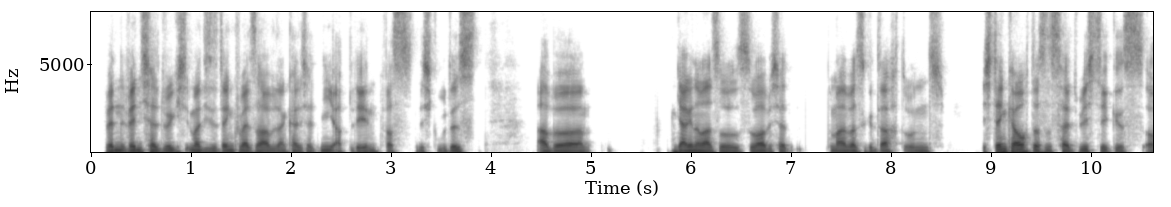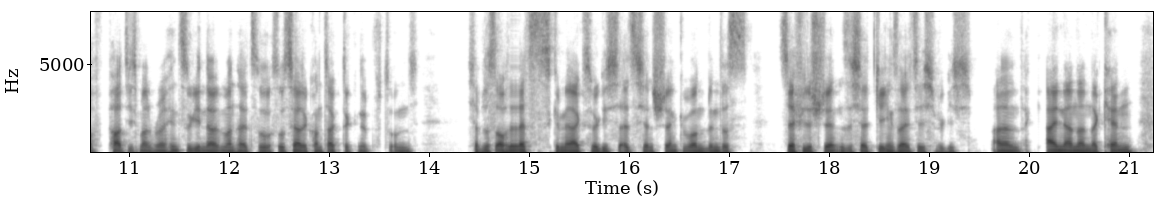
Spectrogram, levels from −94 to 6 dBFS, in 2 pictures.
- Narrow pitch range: Yes, narrow, 1.9 semitones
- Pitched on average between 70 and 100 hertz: Yes, very low, 95 Hz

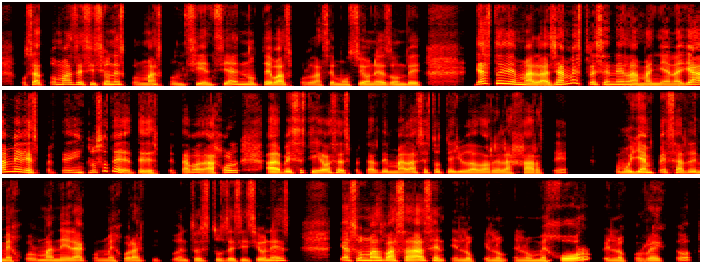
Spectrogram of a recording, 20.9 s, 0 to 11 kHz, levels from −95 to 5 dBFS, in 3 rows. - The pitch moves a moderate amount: Yes, average, 3.7 semitones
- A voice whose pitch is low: No, medium, 170 Hz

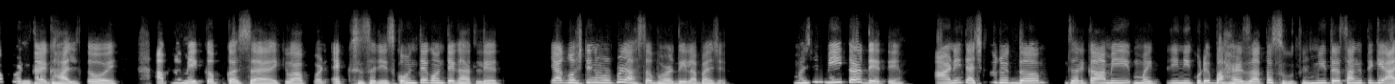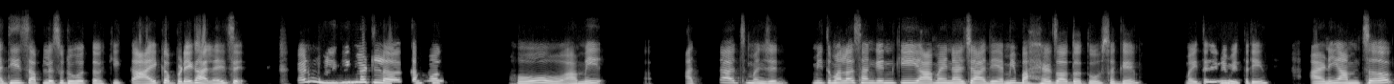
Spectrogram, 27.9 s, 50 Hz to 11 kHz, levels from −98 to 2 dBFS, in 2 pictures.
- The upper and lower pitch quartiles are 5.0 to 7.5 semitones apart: No, average, 3.4 semitones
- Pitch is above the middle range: Yes, high, 245 Hz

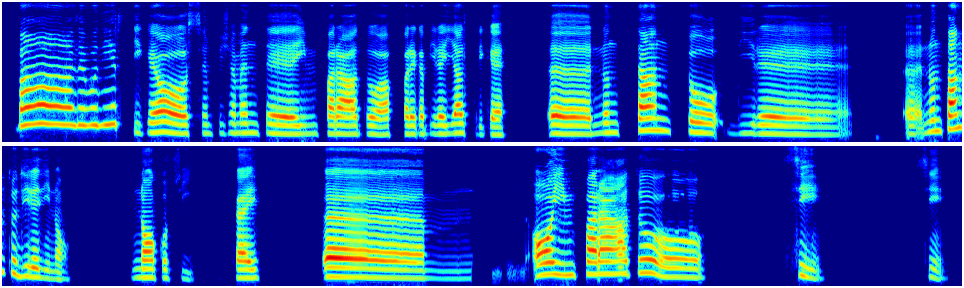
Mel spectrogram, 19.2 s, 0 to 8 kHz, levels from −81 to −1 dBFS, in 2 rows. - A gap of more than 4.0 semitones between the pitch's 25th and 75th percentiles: Yes, average, 4.4 semitones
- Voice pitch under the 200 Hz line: Yes, high, 190 Hz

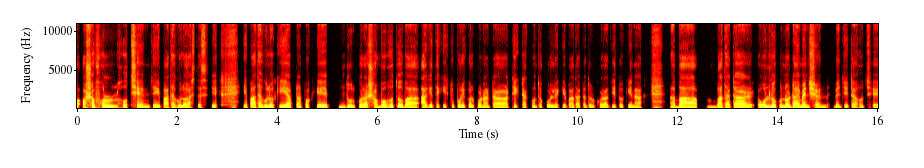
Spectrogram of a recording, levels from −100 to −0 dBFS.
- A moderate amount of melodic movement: No, narrow, 2.3 semitones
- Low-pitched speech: Yes, low, 110 Hz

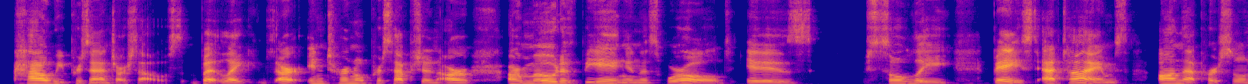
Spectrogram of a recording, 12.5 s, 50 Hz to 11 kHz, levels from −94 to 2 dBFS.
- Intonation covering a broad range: No, average, 4.1 semitones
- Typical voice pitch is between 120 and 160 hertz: No, medium, 185 Hz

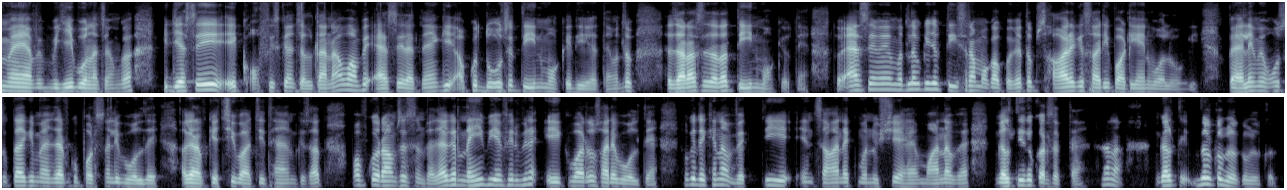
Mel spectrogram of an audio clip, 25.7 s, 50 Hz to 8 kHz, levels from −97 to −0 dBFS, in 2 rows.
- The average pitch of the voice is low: Yes, low, 130 Hz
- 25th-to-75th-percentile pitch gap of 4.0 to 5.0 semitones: Yes, average, 4.3 semitones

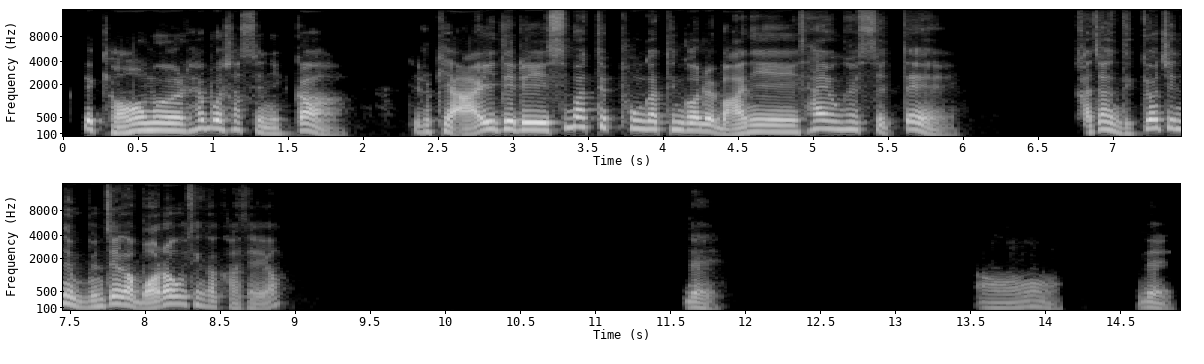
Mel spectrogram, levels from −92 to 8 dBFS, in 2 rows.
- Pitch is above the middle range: No, medium, 170 Hz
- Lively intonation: Yes, wide, 6.8 semitones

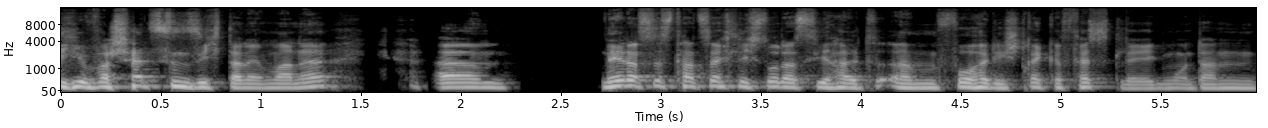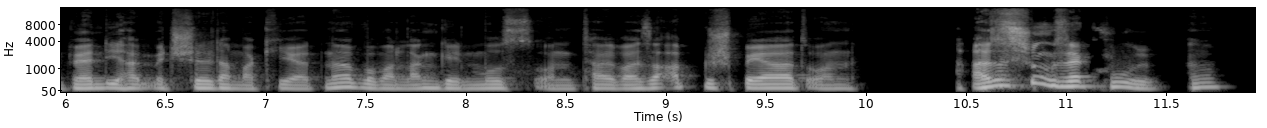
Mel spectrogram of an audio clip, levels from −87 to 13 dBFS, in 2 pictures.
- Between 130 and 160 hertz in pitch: Yes, medium, 140 Hz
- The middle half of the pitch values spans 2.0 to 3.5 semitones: No, average, 4.3 semitones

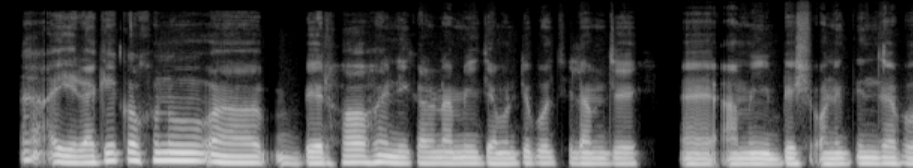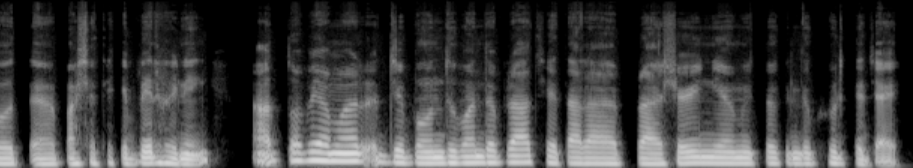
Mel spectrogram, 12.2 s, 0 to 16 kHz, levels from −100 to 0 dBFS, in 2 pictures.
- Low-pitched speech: Yes, low, 120 Hz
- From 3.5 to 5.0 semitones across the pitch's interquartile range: No, narrow, 2.6 semitones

